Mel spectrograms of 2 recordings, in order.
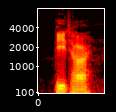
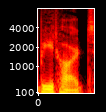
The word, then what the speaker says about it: Beathard: But that's why every time I gotta say his name, I gotta like, wait, it's not Beat Hard, it's Beathard.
